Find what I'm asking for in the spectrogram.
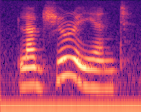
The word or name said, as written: luxuriant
